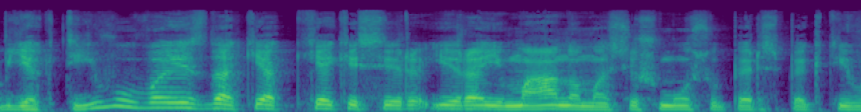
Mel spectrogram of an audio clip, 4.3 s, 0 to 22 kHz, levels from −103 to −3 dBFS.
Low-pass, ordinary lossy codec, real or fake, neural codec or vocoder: 14.4 kHz; AAC, 48 kbps; real; none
